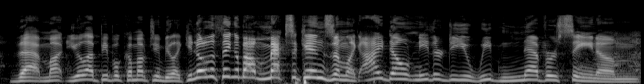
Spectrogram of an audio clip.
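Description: A man's high-pitched, raised and projected voice, fairly quick with hardly any pauses and very wide pitch swings, over noticeable background noise. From Maine, rural farm. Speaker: stand-up comedian. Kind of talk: stand-up.

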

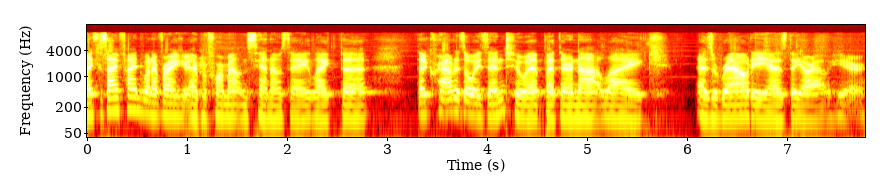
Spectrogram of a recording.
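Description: Here a man speaks with a bright, sharp tone. His pace is fairly quick. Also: medium pitch for a man, ordinary pitch variation. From San Francisco. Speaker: drag performer. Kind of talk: casual chat. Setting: studio.

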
